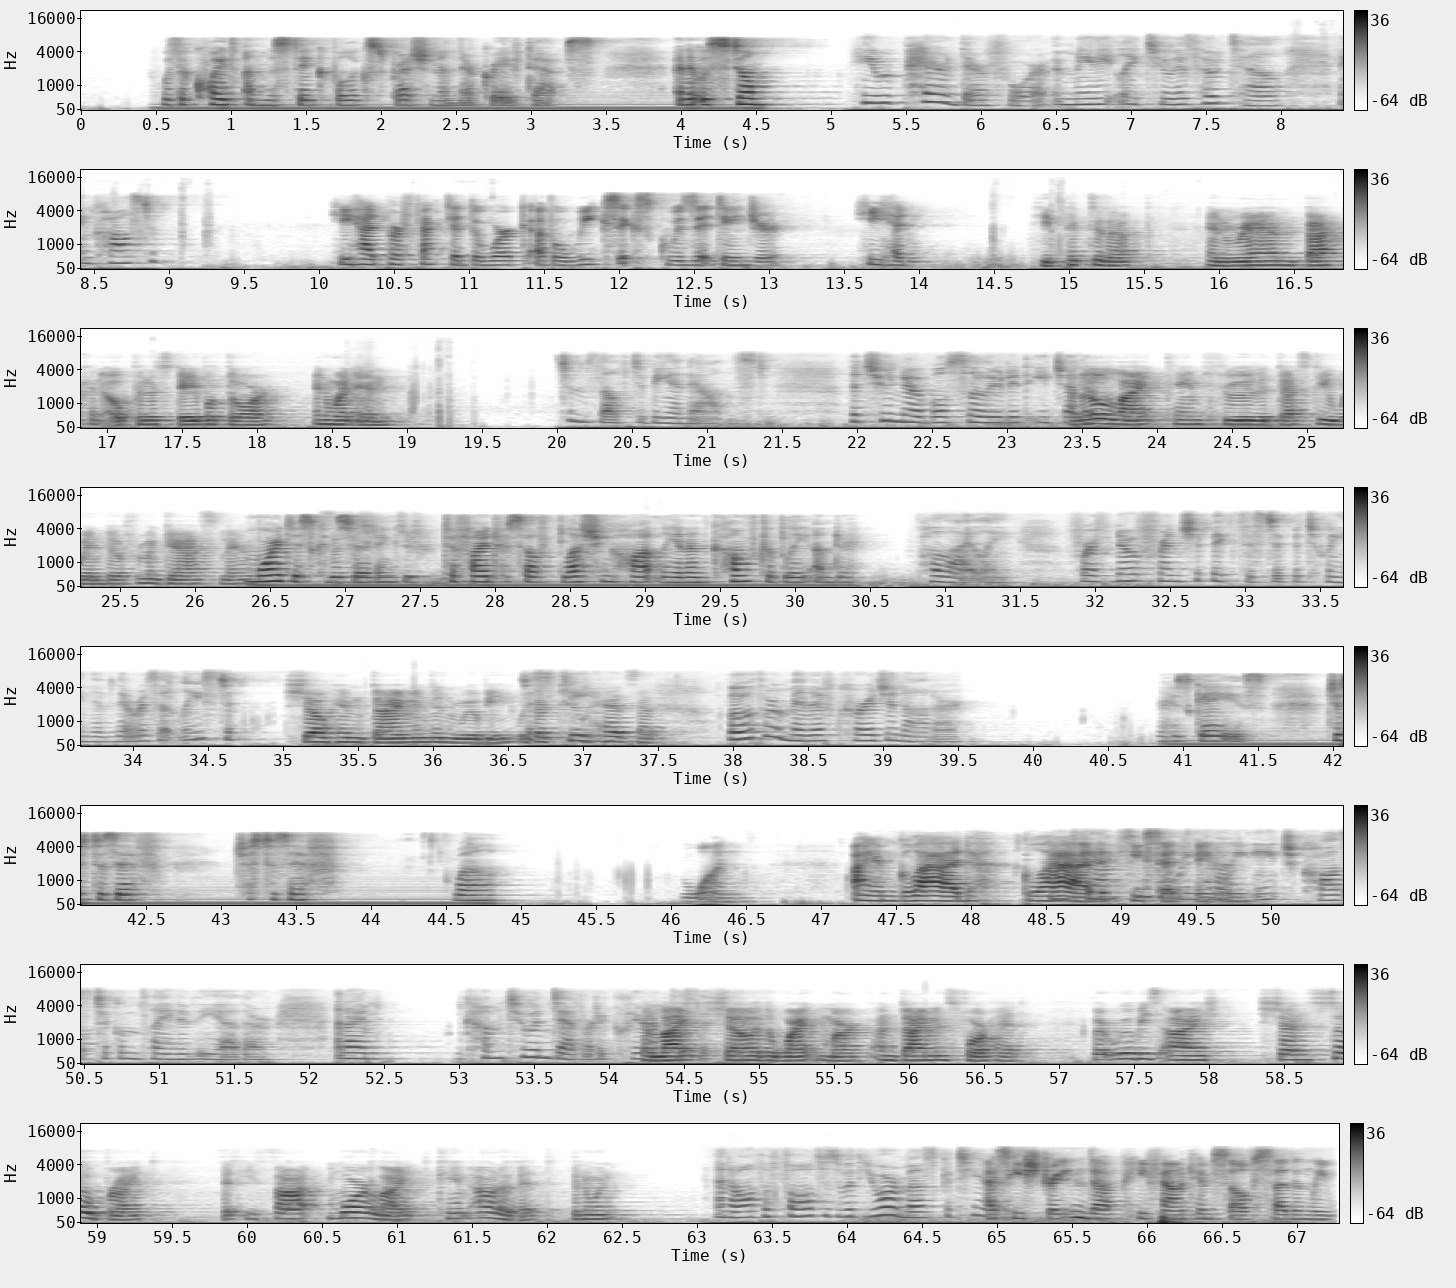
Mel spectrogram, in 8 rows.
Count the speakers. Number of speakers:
4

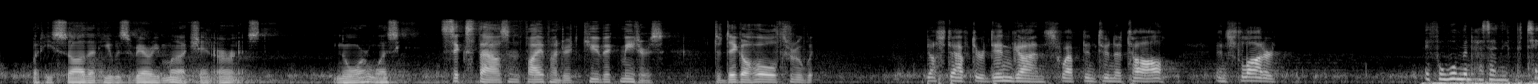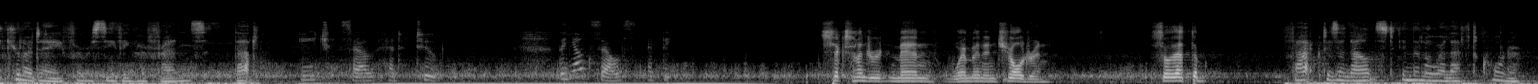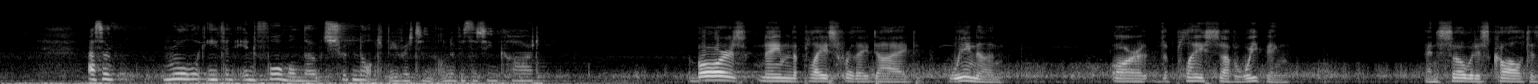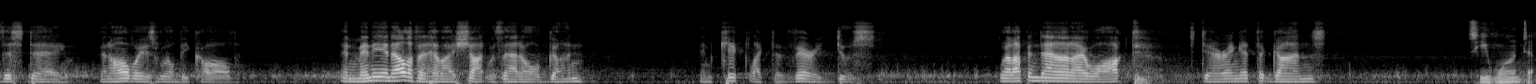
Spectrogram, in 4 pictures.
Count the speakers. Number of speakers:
5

